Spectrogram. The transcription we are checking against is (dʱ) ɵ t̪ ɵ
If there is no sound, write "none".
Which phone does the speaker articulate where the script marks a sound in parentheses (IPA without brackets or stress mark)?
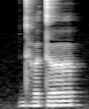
dʱ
